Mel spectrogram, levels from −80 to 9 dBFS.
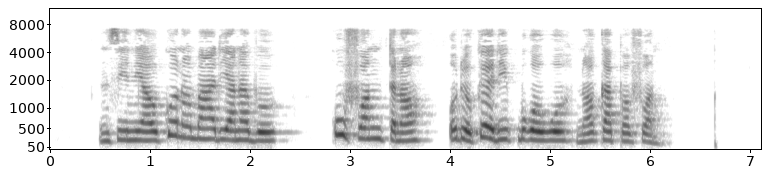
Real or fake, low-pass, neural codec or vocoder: real; 7.2 kHz; none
